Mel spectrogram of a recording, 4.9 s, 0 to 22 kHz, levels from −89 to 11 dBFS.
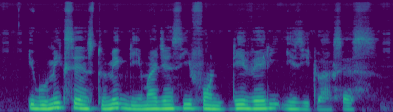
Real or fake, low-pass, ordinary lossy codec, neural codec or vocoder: real; 19.8 kHz; none; none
